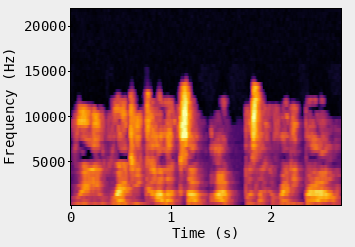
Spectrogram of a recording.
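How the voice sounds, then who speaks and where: A woman with a British accent, bright and sharp in tone, at a fairly quick pace. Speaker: beauty vlogger. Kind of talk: casual vlog talk. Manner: fast.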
